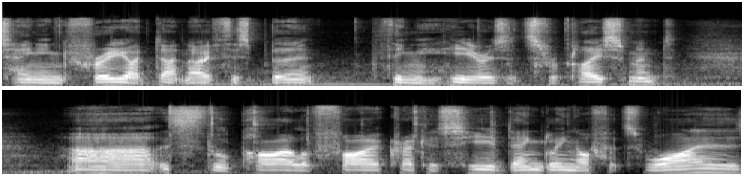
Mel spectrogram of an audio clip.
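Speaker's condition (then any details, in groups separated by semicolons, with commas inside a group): No condition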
